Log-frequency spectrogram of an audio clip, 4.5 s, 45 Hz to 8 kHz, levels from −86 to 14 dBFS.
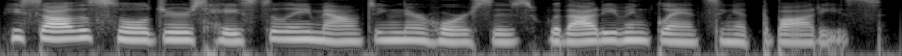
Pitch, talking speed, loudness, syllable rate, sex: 190 Hz, 185 wpm, -20 LUFS, 5.3 syllables/s, female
